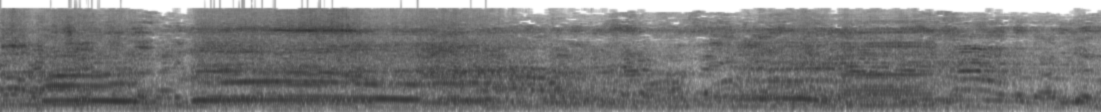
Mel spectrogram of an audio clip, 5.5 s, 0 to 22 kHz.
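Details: Sahiwal breed bull calves at the Ambari haat, Tangail, Bangladesh, on Friday 25 August. Several short arching moos, one near the start and another around four seconds, rise over steady crowd talk and market noise.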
